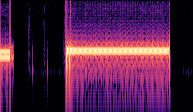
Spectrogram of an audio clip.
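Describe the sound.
Telephone tone during a call transfer: a brief beep, about a second of silence, then a steady single-pitched tone that lasts roughly two seconds and cuts off abruptly.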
